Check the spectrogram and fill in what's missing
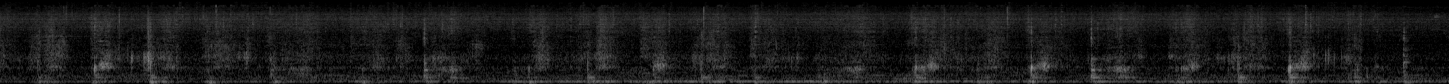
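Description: Spices dry-roasting in a pan for sambar powder, stirred with a spatula, giving a soft, continuous crackle and rustle punctuated by frequent scraping strokes.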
